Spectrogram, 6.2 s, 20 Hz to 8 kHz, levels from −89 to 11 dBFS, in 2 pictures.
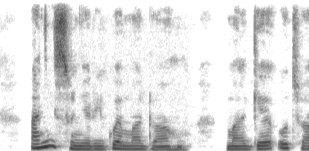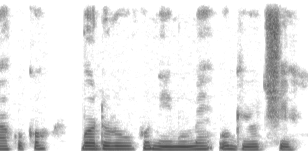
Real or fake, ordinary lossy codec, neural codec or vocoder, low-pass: real; none; none; none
